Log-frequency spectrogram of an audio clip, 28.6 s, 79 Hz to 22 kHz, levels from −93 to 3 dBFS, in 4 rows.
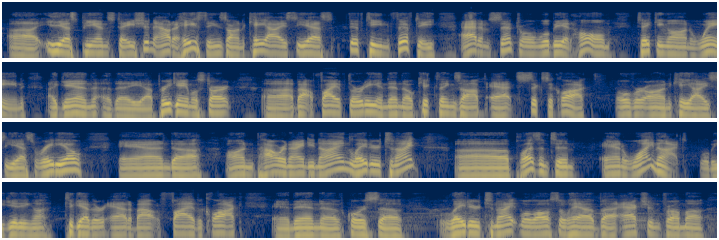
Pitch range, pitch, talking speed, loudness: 115-140 Hz, 125 Hz, 160 wpm, -23 LUFS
